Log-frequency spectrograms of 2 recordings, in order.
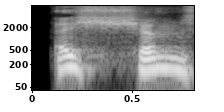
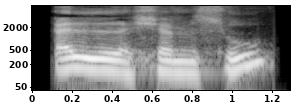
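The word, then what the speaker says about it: الشمس: pour dire le soleil on doit donc dire chems ou en remplaçant la prononciation de la lettre l'âme par le doublement de la laiterie chine on ne doit donc jamais dire el cham sous mais bien james hook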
